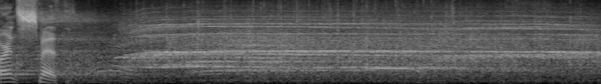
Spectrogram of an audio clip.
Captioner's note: audience applauding and cheering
